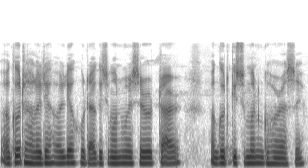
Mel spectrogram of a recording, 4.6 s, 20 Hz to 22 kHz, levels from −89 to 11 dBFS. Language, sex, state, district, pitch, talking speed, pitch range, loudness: Assamese, male, Assam, Sonitpur, 140 Hz, 155 wpm, 135-145 Hz, -15 LUFS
